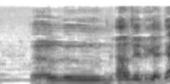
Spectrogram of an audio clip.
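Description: A man's voice singing a slow worship line unaccompanied, holding one long steady note from about half a second in, then breaking into shorter syllables near the end.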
